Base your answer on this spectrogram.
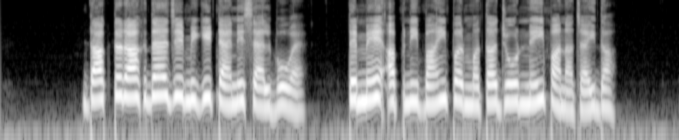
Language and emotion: Dogri, sad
